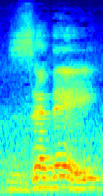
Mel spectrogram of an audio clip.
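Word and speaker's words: Genêt: So, on top of all this issue we're in April of 1793, France sent their foreign minister, Edmond Genet. It's not spelt that way, but it's pronounced Genet.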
